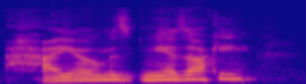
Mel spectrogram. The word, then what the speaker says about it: Hayao Miyazaki: I think his name is pronounced Hayao Miyazaki.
